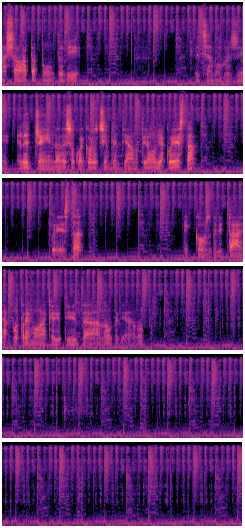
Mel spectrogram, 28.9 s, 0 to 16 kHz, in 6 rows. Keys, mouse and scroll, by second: 1.5-7.1 drag, 7.7 Delete, 8.8-10.2 drag, 10.4 Delete, 11.3-13.9 drag, 15.1 Delete, 15.5 click, 18.7-19.1 middle drag, 21.0 middle drag, 22.9 Delete, 23.3 click, 27.7-28.9 drag.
